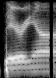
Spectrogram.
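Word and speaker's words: Darrion: My first name is Darion.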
